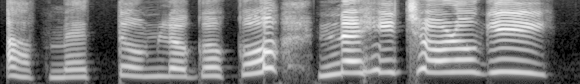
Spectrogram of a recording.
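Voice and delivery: loud, high accusing shout; furious ghost. Acted. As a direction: lash out with a vengeful threat. Possessed daughter turns on father.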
